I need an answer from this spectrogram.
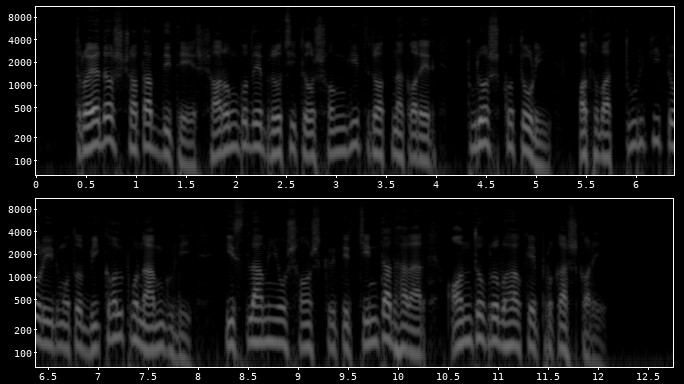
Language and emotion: Bengali, neutral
